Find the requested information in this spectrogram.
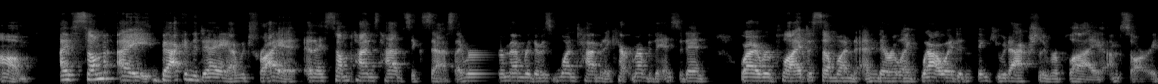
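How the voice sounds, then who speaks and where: Over background music, a woman with a fairly low pitch and ordinary pitch variation talks at a very fast pace. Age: young. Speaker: sports reporter and podcaster. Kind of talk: panel discussion.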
